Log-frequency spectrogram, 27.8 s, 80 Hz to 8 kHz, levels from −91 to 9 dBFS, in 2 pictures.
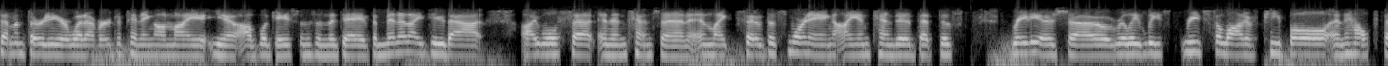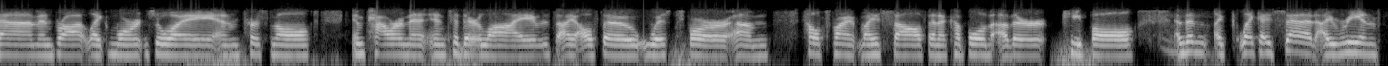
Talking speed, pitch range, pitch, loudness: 160 wpm, 175-190 Hz, 185 Hz, -19 LUFS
